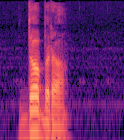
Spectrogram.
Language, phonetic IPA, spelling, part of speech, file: Polish, [ˈdɔbra], dobra, noun / adjective / interjection, Pl-dobra.ogg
